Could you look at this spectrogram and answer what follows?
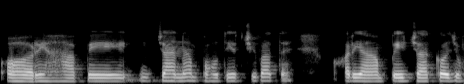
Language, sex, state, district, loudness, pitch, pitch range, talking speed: Hindi, male, Uttar Pradesh, Deoria, -18 LUFS, 155 Hz, 150-165 Hz, 195 wpm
